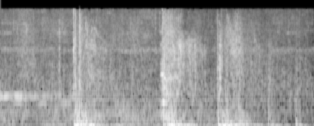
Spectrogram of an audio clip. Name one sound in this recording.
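Energy weapons blast in short bursts.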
